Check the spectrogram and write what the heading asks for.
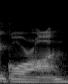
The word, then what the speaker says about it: Quran: you know reading the quran i know y'all say quran we say goron he says goron so i say it like he does goron and i would all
